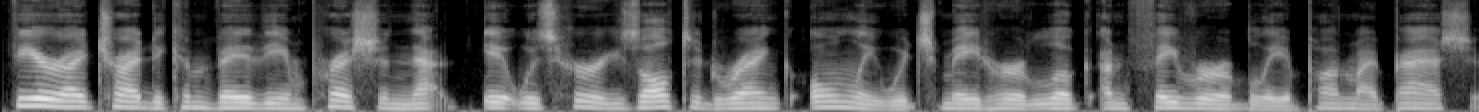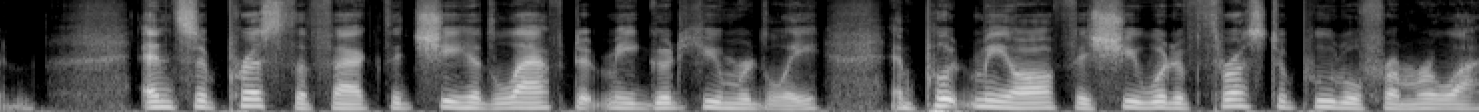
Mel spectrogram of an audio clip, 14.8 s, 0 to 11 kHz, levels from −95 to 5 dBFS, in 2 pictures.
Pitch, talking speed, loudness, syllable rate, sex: 145 Hz, 200 wpm, -20 LUFS, 5.0 syllables/s, male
